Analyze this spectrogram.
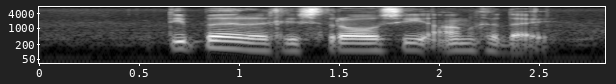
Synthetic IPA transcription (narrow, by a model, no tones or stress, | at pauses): tipəɾəχistrɑːsiɑ̰ːnχədœ̰j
